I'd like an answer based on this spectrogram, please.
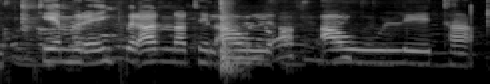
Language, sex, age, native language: Icelandic, female, 9, Icelandic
